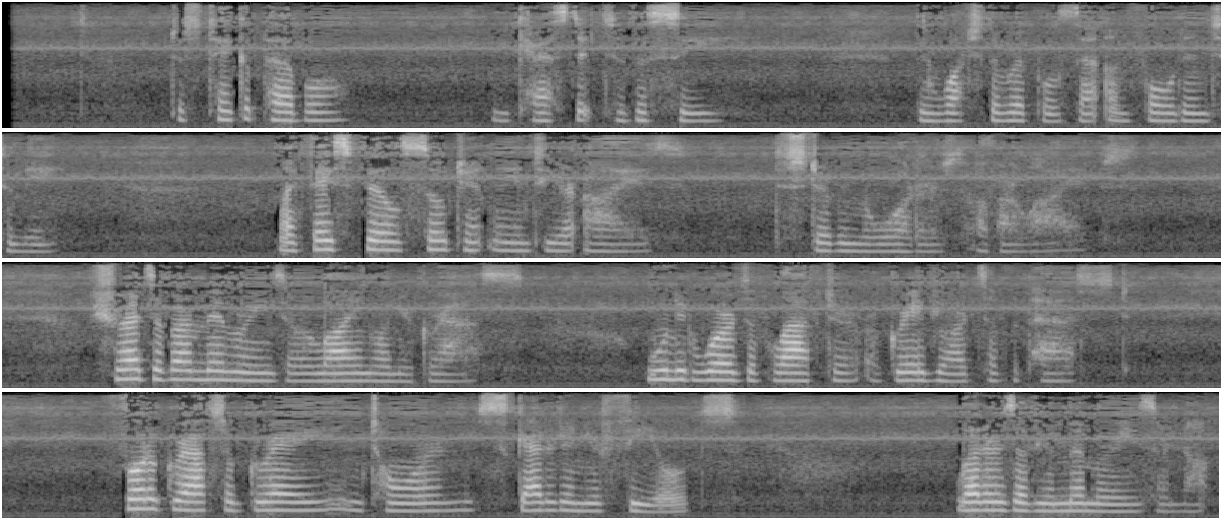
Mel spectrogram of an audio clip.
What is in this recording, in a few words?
dramatic reading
